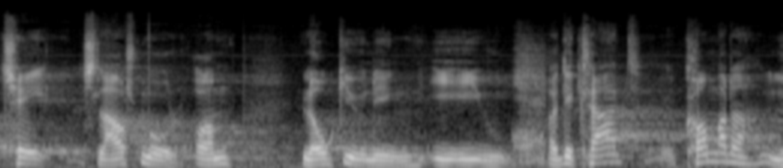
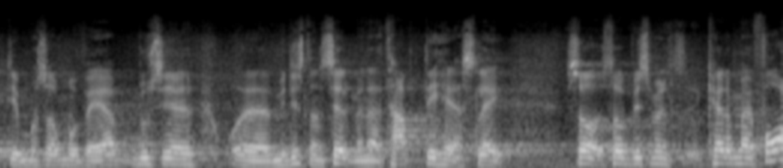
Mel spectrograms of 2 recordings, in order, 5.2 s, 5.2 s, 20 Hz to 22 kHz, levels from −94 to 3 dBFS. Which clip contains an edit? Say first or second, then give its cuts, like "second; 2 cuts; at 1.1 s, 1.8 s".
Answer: first; 1 cut; at 3.6 s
